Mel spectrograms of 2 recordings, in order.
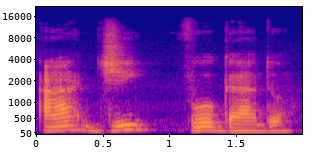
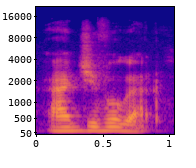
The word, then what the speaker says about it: advogado: So for example, we can have advogado, so here we pronounce advogado, advogado, like jelly, advogado, which means lawyer.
